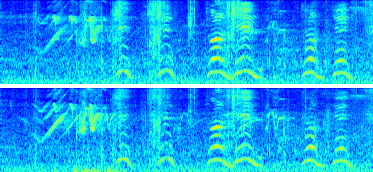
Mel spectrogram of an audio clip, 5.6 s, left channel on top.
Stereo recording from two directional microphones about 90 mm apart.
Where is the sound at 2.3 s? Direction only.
50° left (ahead or behind).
